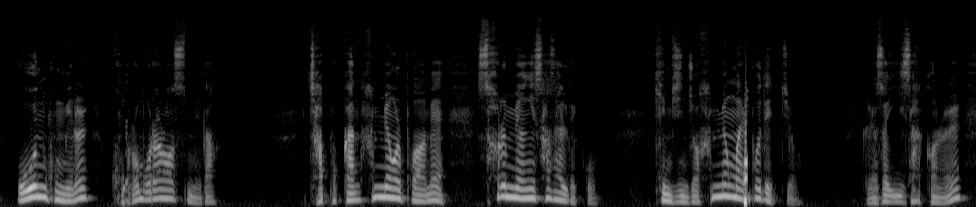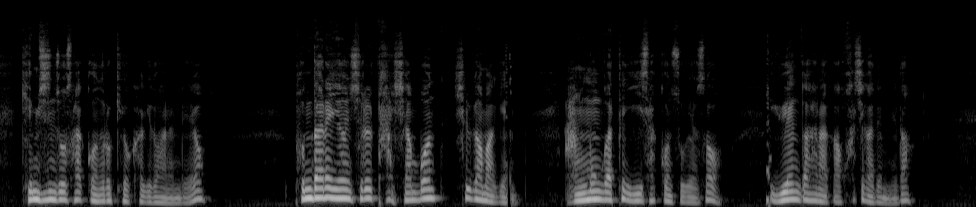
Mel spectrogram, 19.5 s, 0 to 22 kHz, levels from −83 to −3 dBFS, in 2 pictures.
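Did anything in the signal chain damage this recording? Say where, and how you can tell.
Yes. There is damaged data in the compressed stream, a fault at the codec stage. Short glitches cut into the speech at 1.22–1.29, 7.41–7.50, 14.80–14.88 and 17.39–17.48 seconds. In each, the decoder misreads corrupted frames, loses sync, then hunts for the next valid header.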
